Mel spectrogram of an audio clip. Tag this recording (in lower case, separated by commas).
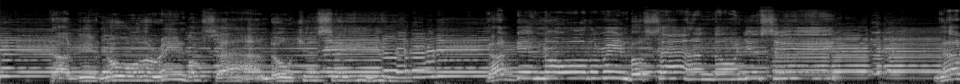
musical instrument, music, violin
